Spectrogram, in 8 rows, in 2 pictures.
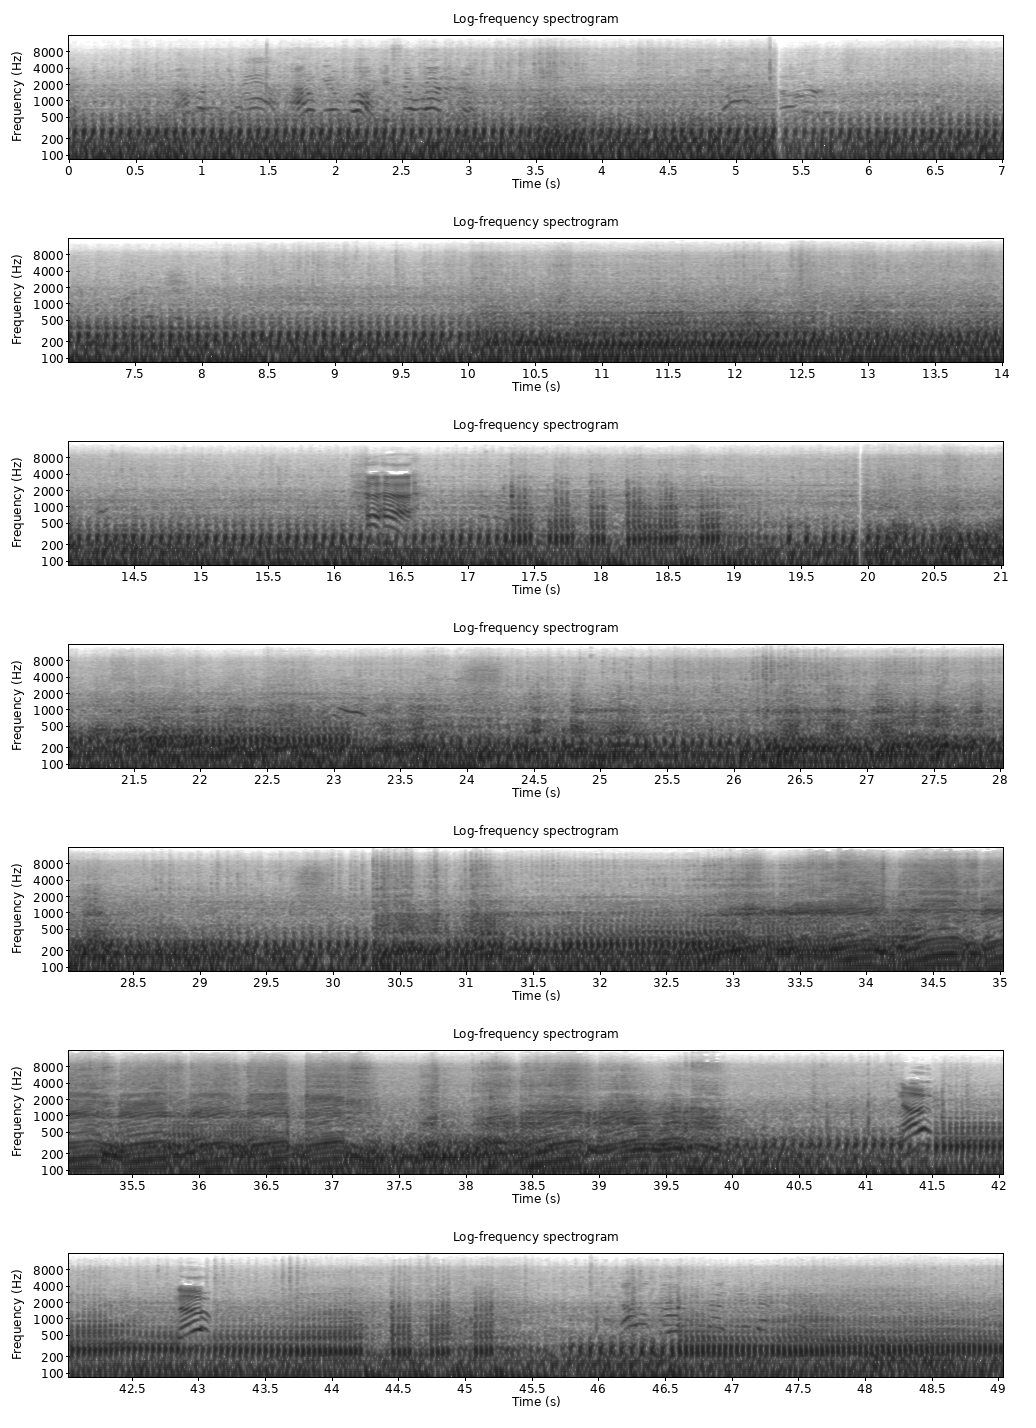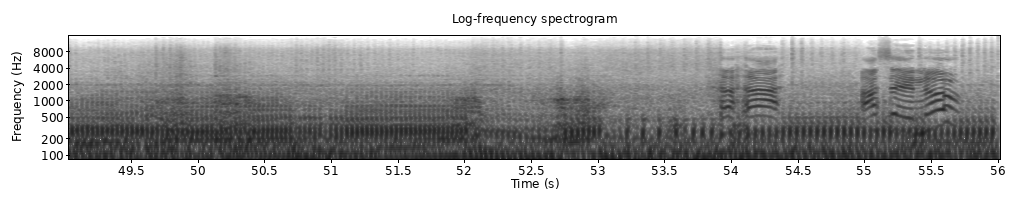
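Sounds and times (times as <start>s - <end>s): atv engines idling and revving: 0.0s - 56.0s.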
